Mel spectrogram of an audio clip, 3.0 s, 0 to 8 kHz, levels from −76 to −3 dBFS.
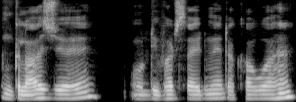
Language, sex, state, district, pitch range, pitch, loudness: Hindi, male, Bihar, Sitamarhi, 115-130 Hz, 120 Hz, -19 LUFS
